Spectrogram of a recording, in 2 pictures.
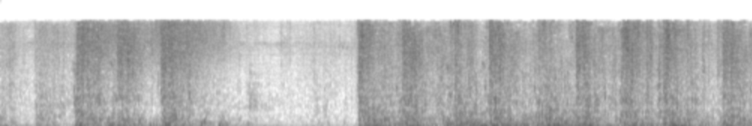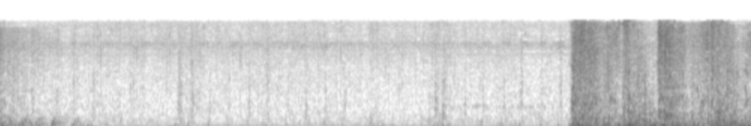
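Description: A pickaxe strikes a tree with repeated knocks.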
